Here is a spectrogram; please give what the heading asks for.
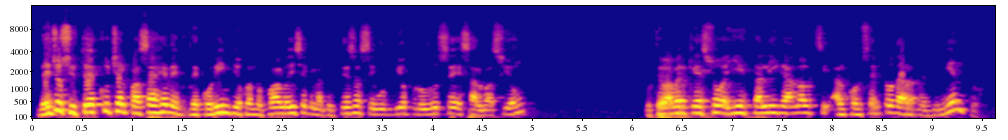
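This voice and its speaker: A man's voice: a little high, brisk, warm tone. A man preaching a sermon to his congregation, earnest and direct, repeating his key points.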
